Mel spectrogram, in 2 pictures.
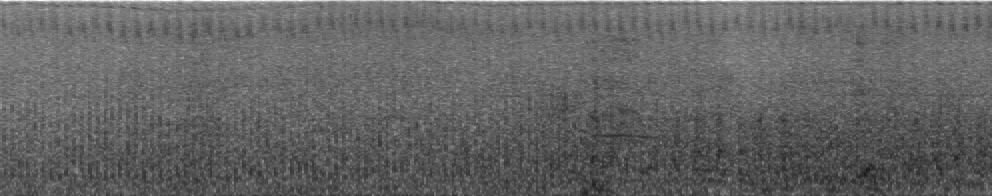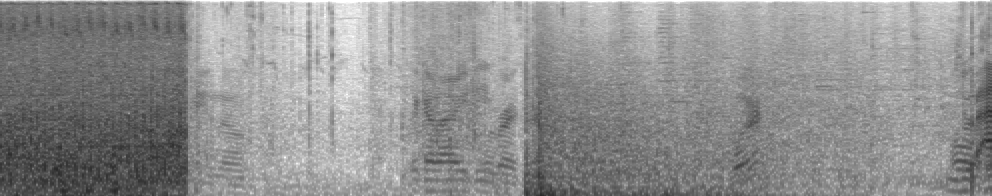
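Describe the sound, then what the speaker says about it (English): Helicopter in the military video game Project Reality, a loud sustained rotor roar with gunfire mixed in, which cuts off abruptly before quieter game sounds return. "All right, there's a chopper."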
